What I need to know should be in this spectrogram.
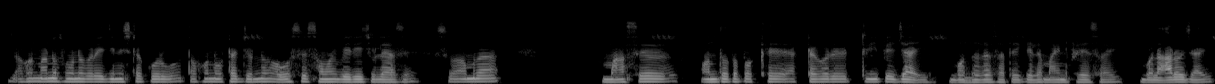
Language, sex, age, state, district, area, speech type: Bengali, male, 18-30, West Bengal, Murshidabad, urban, spontaneous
